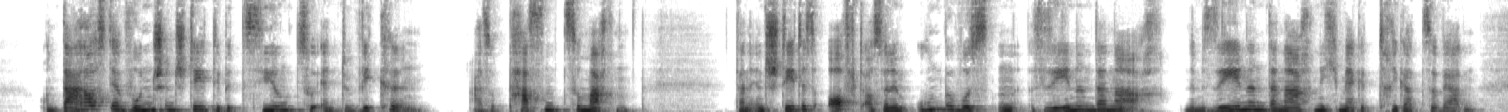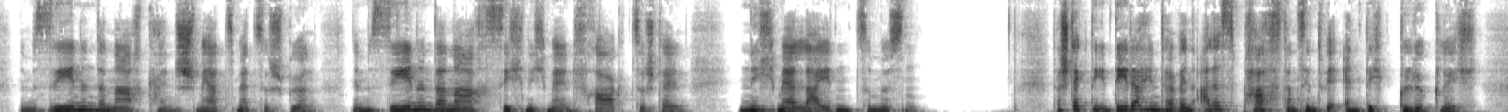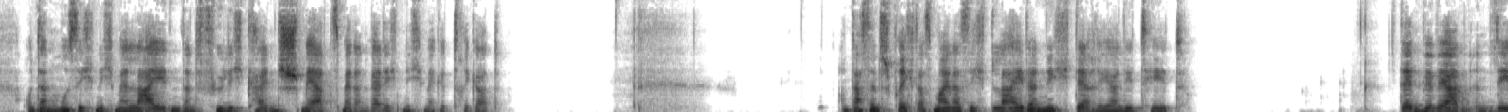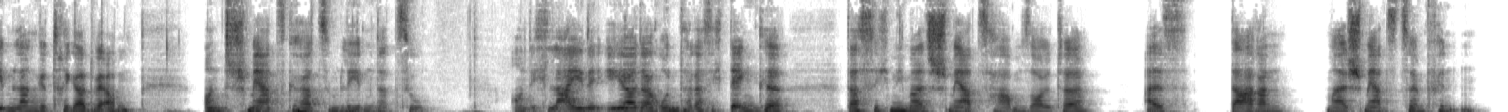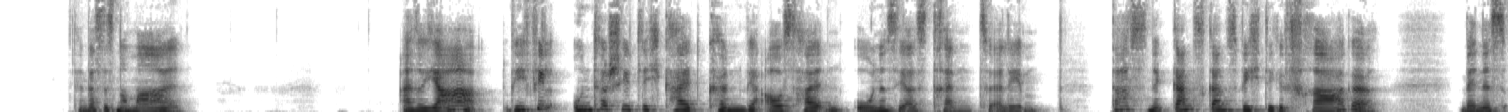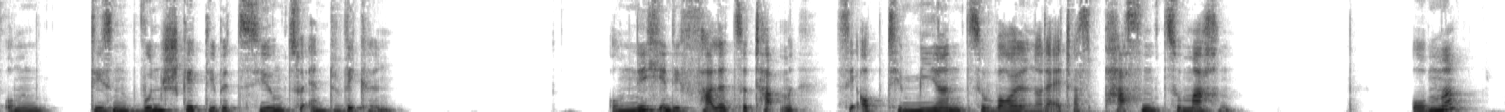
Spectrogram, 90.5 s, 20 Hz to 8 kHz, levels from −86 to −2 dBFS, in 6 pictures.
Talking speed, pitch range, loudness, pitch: 120 wpm, 170-205 Hz, -19 LUFS, 185 Hz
